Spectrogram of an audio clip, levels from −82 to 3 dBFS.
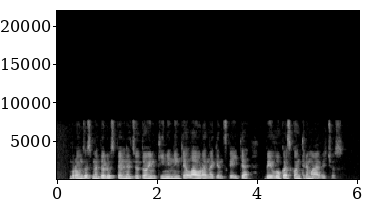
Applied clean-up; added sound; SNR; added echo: none; none; none; none.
